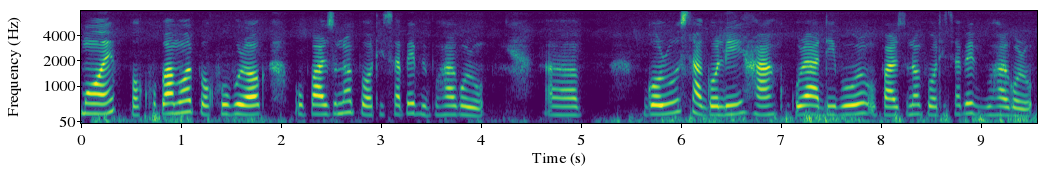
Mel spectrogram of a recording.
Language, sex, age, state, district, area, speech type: Assamese, female, 18-30, Assam, Dhemaji, rural, spontaneous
